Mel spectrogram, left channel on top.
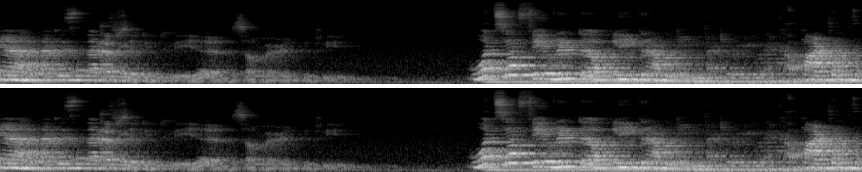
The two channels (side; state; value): both; identical; correlation 1.00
